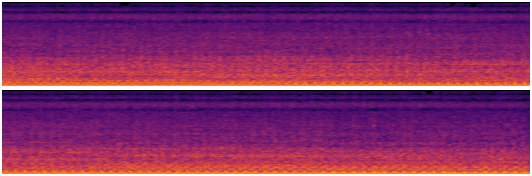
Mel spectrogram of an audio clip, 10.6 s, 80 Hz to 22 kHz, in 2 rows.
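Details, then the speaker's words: 5.7 Hemi with long tube headers, just reinstalled after a performance cylinder head swap: loud V8 idle with uneven puffing ticking on the exhaust pulses, an exhaust leak at the long tube headers. "As you can hear, I have a exhaust leak. The exhaust leak is at the long tube headers."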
